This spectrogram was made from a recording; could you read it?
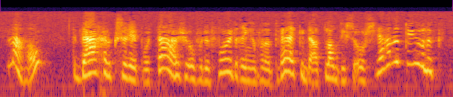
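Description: Soothing housewife, radio drama, very husky, lilting, slightly high, gentle, coaxing, muffled vintage recording. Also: female voice, very animated, fast, full character voice. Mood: gentle, cheery. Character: caring, watchful, soothing woman at home.

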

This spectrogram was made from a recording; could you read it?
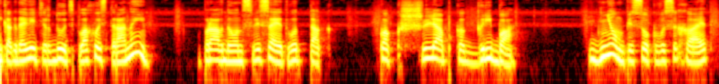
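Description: A woman's voice: fairly low pitch, close to an everyday voice. An actress playing a humble, trusting village woman in an audio drama, explaining things simply.

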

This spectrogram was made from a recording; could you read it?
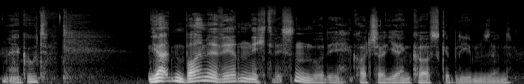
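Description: Really deep dry male voice, an understated traveller telling his trip, radio play style. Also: sing-song, normal speed, no room sound. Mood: sober. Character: observant male traveller recounting a journey from a diary. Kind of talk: scripted radio play narration.

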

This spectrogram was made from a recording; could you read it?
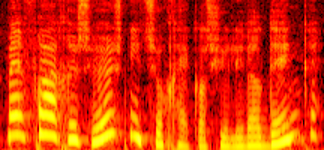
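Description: A woman's voice: sits high, sing-song, quick pace, voice pushed up. A woman voicing a determined little girl in a fairy tale, speaking in an earnest, insistent and eager manner. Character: determined, earnest little girl seeking her seven brothers.

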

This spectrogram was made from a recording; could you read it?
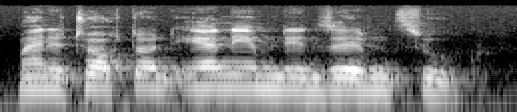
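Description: Echo-laden, stern middle-aged housewife played by an actress. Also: female voice, on the low side, level tone, fast, distant mic, natural voice. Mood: curt, wary. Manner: curt, insistent, reproving. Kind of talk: 1950s-80s German radio crime drama acting. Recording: very echoey, reverberant old radio play.

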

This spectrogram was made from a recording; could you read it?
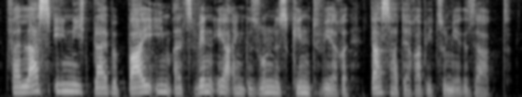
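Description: An actress playing an anxious, stubborn middle-aged mother and wife in a radio play, earnest and insistent, with a husky voice. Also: low voice, normal speed. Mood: pleading, reproachful. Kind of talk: literary radio play acting.

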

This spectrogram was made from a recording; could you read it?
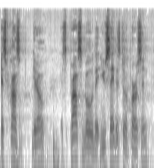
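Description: An American man preaching and answering questions in a naturally loud voice, with a folksy, emphatic way of talking that repeats phrases for effect. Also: mid-range voice, fast, vocal fry, low-quality recording. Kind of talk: conversational sermon with question and answer.

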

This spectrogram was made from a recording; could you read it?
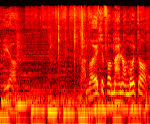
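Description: An actor playing a subdued circus performer in a radio drama, speaking colloquially. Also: male voice, medium pitch, takes it slowly, creaky, over loud music. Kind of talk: 1980s radio drama dialogue.

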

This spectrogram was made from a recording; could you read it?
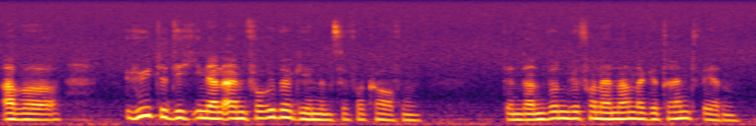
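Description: A woman's voice: deep voice, a little fast, warm tone. An actress playing a devoted, shrewd young slave woman in a 1950s German radio drama, pleading tenderly and theatrically. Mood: anxious, warning. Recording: noisy 1950s radio recording.

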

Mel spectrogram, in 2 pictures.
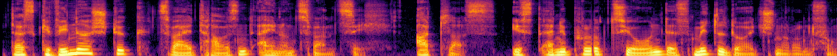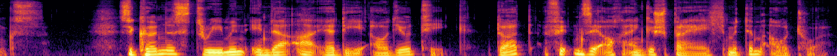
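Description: A man's voice: on the low side, very animated, normal speed, darkish tone, slightly rough, no room sound, studio quality. A man presenting radio plays in scripted narration.

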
